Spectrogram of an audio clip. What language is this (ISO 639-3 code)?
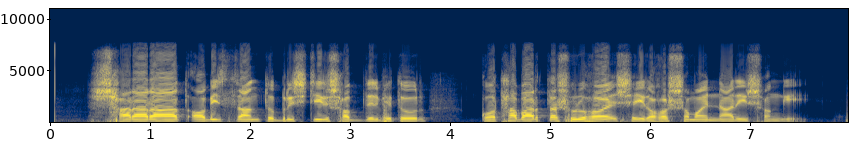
ben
